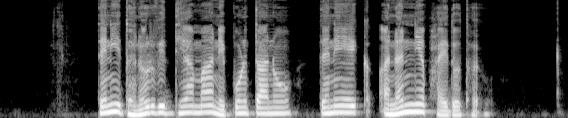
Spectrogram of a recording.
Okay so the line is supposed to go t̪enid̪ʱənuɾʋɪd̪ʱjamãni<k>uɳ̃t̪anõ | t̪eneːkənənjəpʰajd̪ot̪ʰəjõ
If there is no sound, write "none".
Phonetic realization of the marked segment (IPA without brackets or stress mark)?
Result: p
